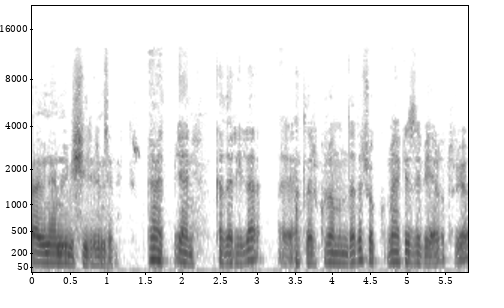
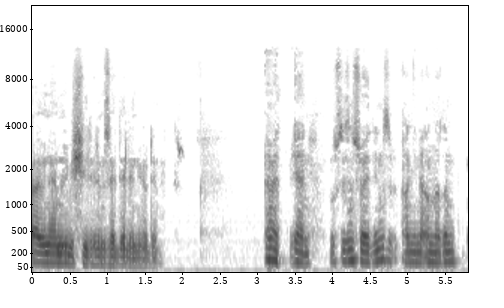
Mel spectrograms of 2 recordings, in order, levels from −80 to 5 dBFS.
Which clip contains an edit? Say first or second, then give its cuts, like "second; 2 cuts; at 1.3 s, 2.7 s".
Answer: first; 4 cuts; at 1.0 s, 1.5 s, 2.4 s, 3.5 s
